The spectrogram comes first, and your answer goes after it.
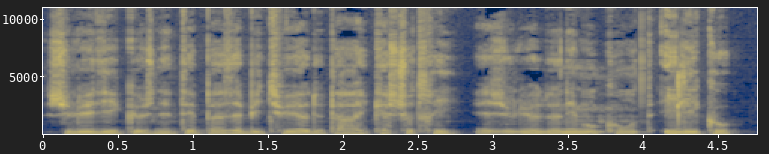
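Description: A man's voice: mid-range voice, fairly even intonation, fast talker, mellow, husky, close to an everyday voice. A man doing a fawning, scheming housekeeper. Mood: triumphant. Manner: fawning, then triumphant. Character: intriguing middle-aged housekeeper woman, spiteful.

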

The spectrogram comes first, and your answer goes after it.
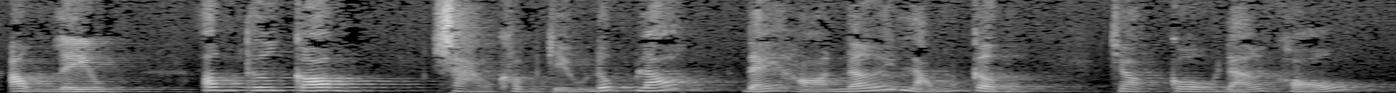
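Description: A woman's voice: mid-range voice, expressive, measured pace, close to an everyday voice. A sly male jail guard gives coaxing advice, as a woman narrator puts him on. The voice sits in a roomy space with a long reverb. It is a storybook reading.

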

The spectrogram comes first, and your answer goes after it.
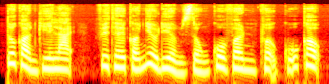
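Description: A woman voicing an older female housekeeper who speaks gently and persuasively. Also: on the high side, quick pace, no echo, studio quality, lightly acted. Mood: coaxing.

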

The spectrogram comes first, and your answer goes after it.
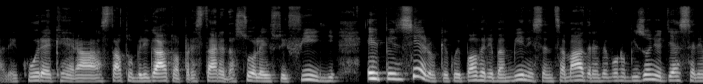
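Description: A woman reading a classic novel aloud as an audiobook, with expressive storytelling. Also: fairly low pitch. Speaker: audiobook reader.

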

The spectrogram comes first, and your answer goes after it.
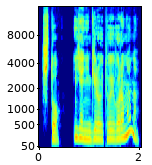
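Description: A woman voicing a blunt, gruff bearded giant of a man in an audiobook, delivering curt, mocking remarks. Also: lowish voice, expressive, normal speed, mellow, no echo, studio quality, lightly acted. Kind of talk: audiobook character dialogue.

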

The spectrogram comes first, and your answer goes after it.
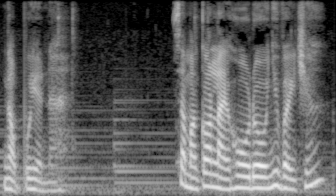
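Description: A woman's voice: fairly low pitch, normal speed, soft background music, lightly acted. A woman voicing a distraught middle-aged mother who wails reproaches at her daughter. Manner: wailing reproach.

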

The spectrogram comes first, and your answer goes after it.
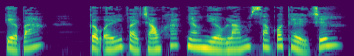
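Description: A woman's voice: mid-range voice, brisk, mellow, no echo, studio quality, faint music behind, natural voice. A woman voicing a humble, hesitant young mother. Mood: modest. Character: modest young single mother.

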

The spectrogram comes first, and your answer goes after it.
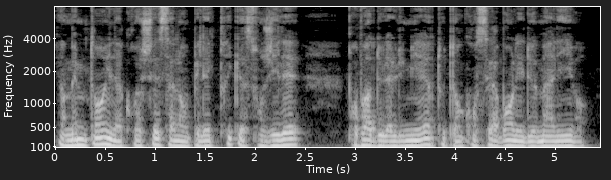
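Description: A man narrating an adventure novel in a steady, dramatic storytelling manner. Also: fairly low pitch, fast talker, husky. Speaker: audiobook reader. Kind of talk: scripted narration of a pulp novel.

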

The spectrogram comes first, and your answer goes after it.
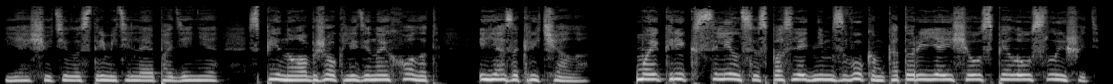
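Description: Dark-toned woman narrating an audiobook. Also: medium pitch, fairly even intonation, moderate pace, no echo, studio quality. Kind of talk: first-person audiobook narration.

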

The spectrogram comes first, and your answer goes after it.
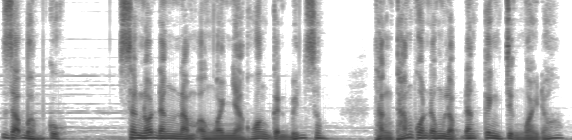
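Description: A man's voice: medium pitch, animated, moderate pace, a little mellow, faint music behind, natural voice. A man doing a servile village guard. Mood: dutiful. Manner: servile, formal. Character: deferential male village guard reporting to elders.

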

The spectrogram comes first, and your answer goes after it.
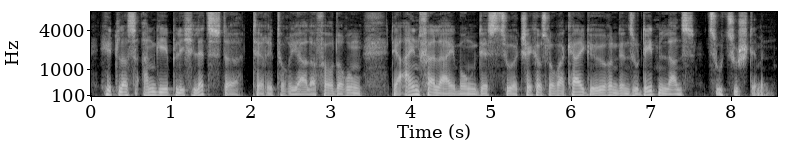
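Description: A man's voice: sits low, dry recording, clean studio sound. A man reading scripted historical documentary narration.

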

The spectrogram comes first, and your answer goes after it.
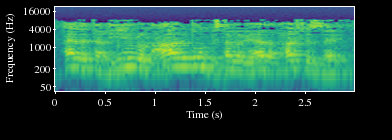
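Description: A man's voice: sits high, expressive, fast, darkish tone. A man teaching Arabic grammar in a classroom lecture, explaining step by step and asking the class questions. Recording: echoey room, recorded from far off.

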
